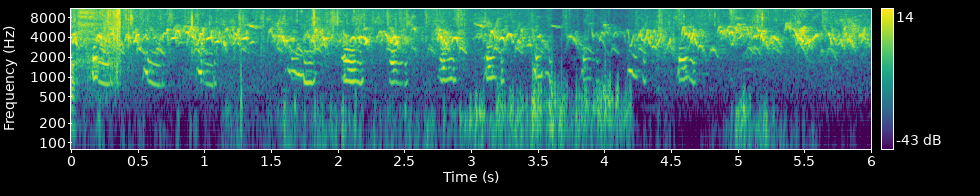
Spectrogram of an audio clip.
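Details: Turkeys fighting over territory: a fast series of short, yelping notes repeated about every third of a second, with faint chirps of other birds and scuffling noise below.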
